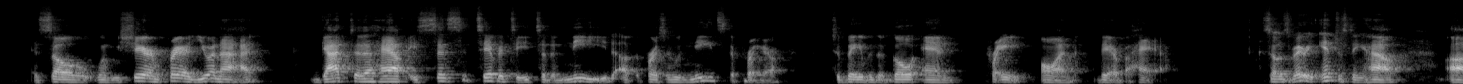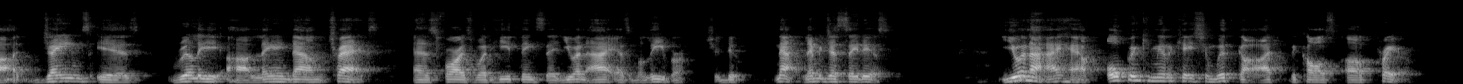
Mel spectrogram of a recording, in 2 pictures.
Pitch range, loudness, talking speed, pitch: 110-145 Hz, -25 LUFS, 165 wpm, 120 Hz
